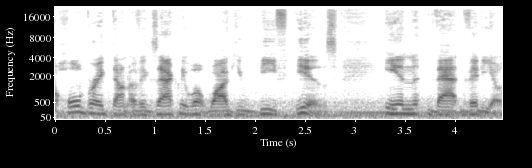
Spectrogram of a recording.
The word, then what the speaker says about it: Wagyu: i actually look this up and the correct pronunciation of the word is wagyu wagyu burger wagyu meat we're going to talk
